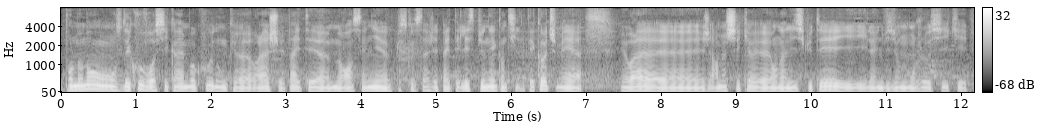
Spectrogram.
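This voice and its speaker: A man from Paris, a tennis player answering post-match interview questions in a relaxed way, with many hesitations and fillers. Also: deep voice, fairly quick. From Paris, France.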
